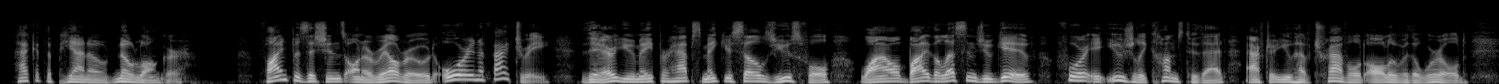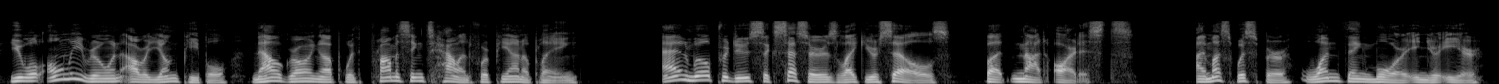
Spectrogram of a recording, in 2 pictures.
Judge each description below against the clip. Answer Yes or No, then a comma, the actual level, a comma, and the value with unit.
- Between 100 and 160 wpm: Yes, average, 150 wpm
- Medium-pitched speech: No, low, 125 Hz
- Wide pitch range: Yes, wide, 6.0 semitones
